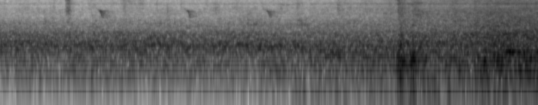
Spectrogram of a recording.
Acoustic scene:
subway station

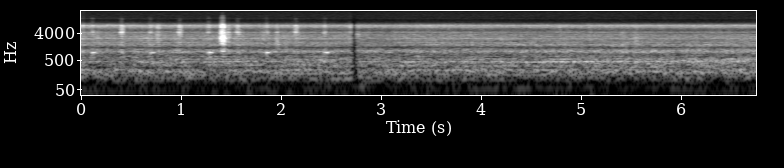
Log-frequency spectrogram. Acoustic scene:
car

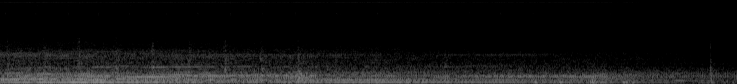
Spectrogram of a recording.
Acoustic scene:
residential area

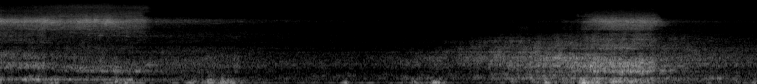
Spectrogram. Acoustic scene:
street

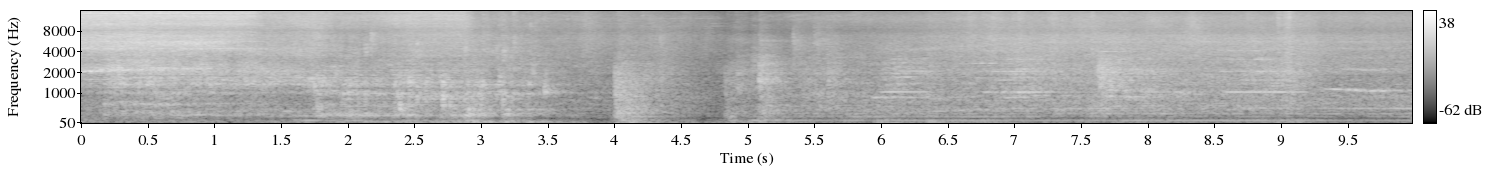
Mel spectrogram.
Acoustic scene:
restroom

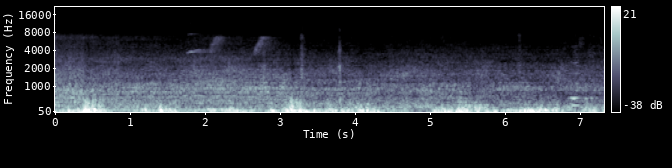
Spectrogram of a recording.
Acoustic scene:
street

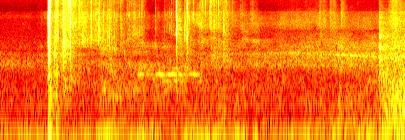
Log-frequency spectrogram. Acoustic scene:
elevator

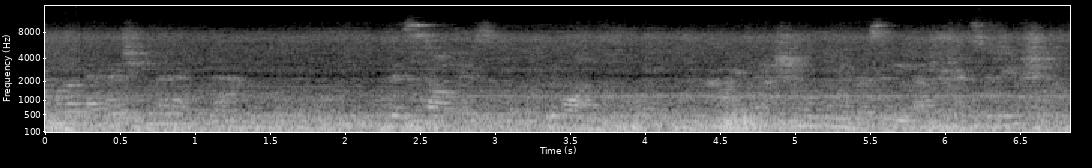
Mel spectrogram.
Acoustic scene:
subway train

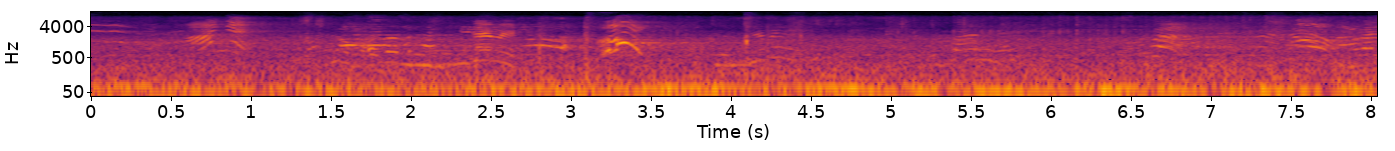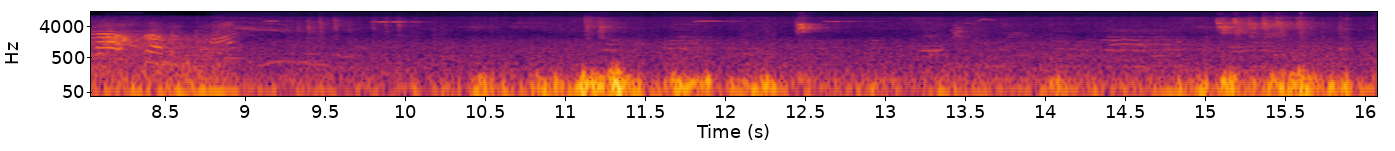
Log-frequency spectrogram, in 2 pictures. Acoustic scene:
park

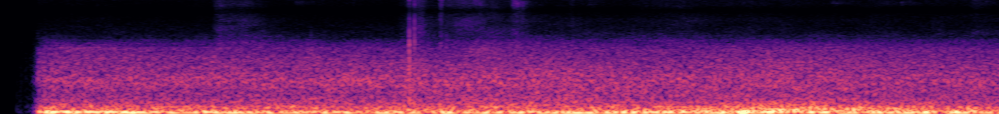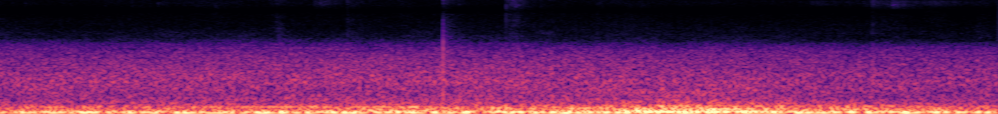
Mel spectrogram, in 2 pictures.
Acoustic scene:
residential area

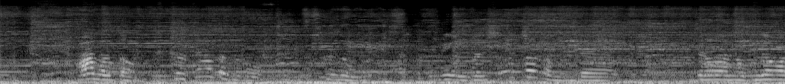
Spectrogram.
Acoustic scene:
car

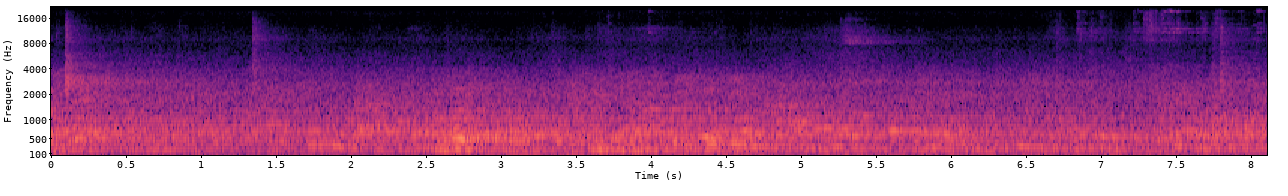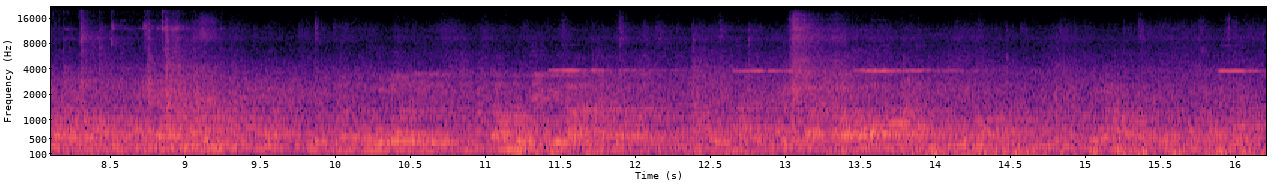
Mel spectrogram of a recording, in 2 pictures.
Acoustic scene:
subway station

